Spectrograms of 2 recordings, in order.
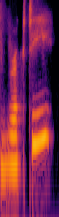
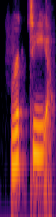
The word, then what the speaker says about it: Ruchti: My last name is Ruchti, terribly hard to pronounce or spell, but it's Cynthia Ruchti, R-U-C-H-T-I .com.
